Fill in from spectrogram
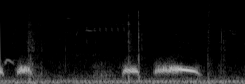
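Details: Spotted dove facing a rival wild dove with a small voice: a few soft coos, the last one long and sliding down at its end. Faint clicks and distant high bird notes in the background.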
